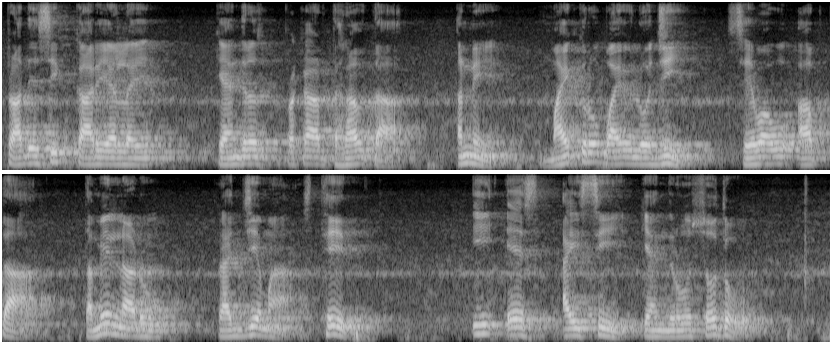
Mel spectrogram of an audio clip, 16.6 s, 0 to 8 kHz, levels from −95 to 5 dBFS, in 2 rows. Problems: background sounds at intervals, background conversations at intervals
